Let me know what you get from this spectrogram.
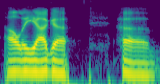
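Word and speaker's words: Aliağa: It's going to Ismir, and just north of Ismir is a shipyard specializing in scrapping ships called the Alaiga. It's A-L-I-A-G-A, that's how it's pronounced or spelled, Alaiga.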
